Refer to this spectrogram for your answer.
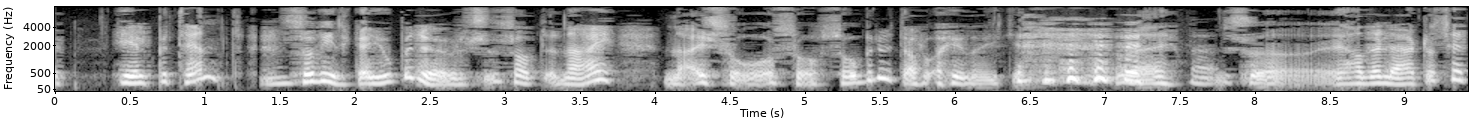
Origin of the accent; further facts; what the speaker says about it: Senja, Troms, Norway; Det var meningen jeg skulle gå inn i sykepleien da når jeg kom fra Senja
